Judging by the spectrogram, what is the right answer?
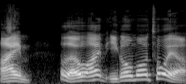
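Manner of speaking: poor put-on British accent. Speaker quotes a line he admits he can't accent properly: bad British-accent Inigo Montoya. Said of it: "I can't do a British accent".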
